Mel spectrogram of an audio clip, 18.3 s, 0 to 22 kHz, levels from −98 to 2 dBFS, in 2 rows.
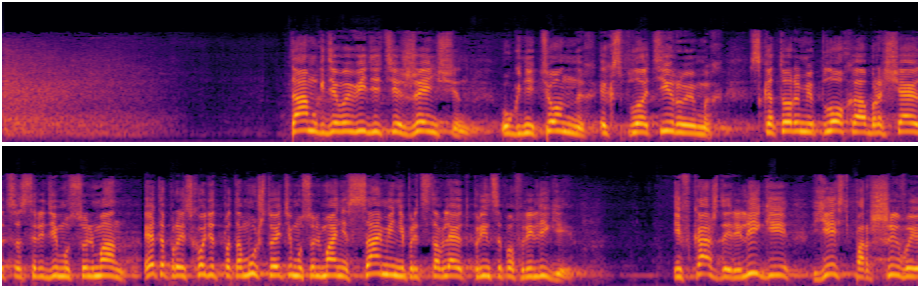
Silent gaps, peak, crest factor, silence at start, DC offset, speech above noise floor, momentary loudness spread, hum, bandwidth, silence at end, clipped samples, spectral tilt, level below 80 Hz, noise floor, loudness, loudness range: none; -6 dBFS; 16 dB; 0 s; under 0.1%; 44 dB; 9 LU; none; 11 kHz; 0 s; under 0.1%; -5 dB/octave; -60 dBFS; -64 dBFS; -20 LUFS; 3 LU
